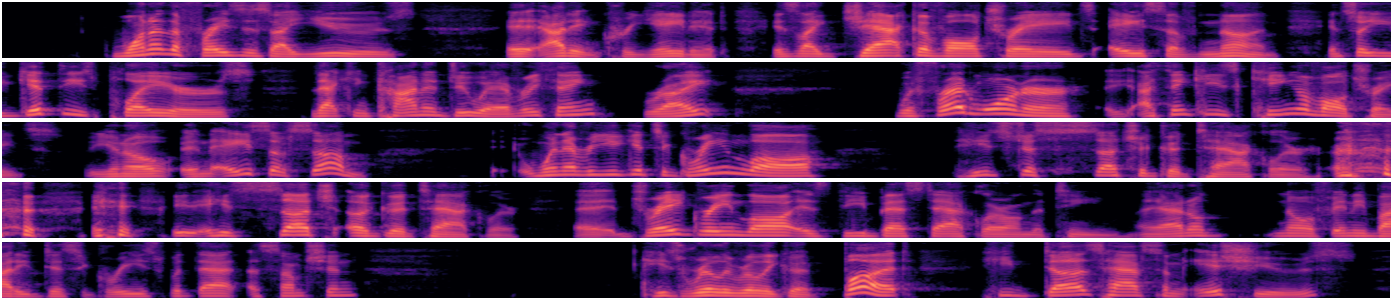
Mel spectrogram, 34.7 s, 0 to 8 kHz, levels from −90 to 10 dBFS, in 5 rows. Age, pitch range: 30-49, 125-180 Hz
